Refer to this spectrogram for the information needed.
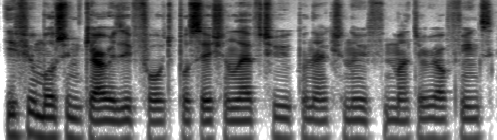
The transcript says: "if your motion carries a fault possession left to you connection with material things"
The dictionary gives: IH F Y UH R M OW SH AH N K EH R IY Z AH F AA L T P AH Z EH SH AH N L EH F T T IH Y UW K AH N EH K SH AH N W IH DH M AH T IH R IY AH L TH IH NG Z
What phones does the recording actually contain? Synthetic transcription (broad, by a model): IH F Y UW M OW SH AH N K EH R IY Z AH F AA T P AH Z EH SH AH N L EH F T T IH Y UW K AH N EH K SH AH N W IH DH M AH T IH R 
